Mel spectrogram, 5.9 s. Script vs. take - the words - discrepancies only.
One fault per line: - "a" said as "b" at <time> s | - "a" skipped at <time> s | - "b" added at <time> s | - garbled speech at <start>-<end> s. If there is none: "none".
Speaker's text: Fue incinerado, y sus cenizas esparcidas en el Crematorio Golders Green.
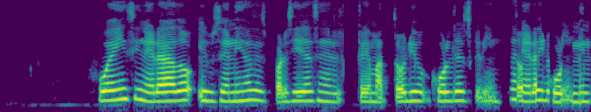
- garbled speech at 5.1-5.9 s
